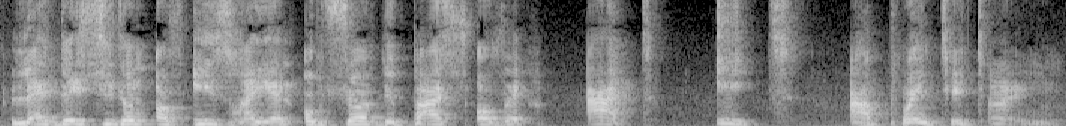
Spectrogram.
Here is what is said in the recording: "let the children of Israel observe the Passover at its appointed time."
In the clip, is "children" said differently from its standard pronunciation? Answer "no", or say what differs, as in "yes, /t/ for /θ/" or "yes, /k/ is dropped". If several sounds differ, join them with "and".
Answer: yes, /s/ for /tʃ/ and /l/ is dropped and /ɹ/ is dropped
